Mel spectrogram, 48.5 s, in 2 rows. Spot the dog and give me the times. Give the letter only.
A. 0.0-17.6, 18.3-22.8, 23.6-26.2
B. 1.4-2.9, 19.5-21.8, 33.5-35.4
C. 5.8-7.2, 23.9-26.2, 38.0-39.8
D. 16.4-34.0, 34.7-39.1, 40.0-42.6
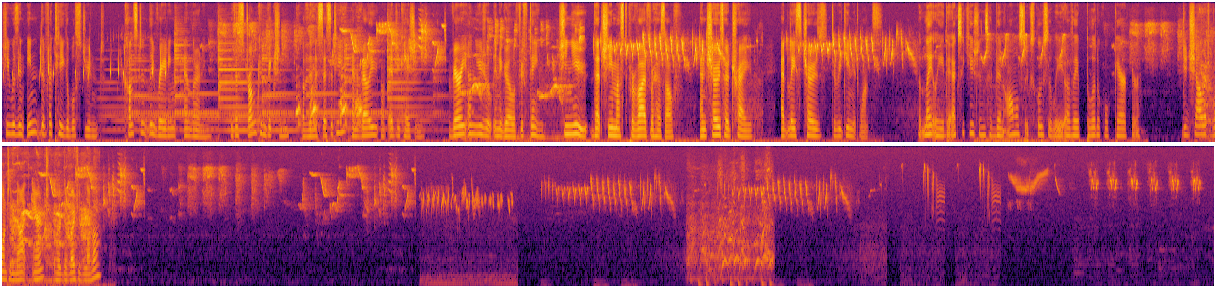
C.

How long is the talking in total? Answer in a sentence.
You can hear the talking for 25 seconds altogether.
